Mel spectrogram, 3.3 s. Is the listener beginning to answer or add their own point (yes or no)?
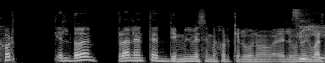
yes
